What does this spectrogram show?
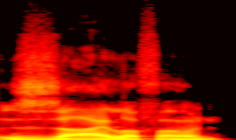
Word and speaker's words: xylophone: Things like Xeon or xylophone. So if you see an X at the beginning of words, and there aren't a lot, but there are some, it most likely is making a Z sound.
